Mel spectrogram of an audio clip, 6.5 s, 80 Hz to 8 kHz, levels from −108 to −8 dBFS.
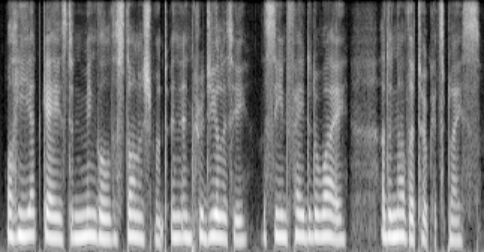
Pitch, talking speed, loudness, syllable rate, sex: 200 Hz, 165 wpm, -18 LUFS, 5.9 syllables/s, female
